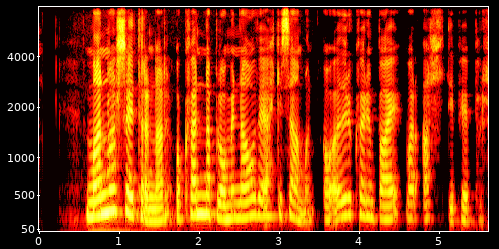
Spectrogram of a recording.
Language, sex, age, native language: Icelandic, female, 40-49, Icelandic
